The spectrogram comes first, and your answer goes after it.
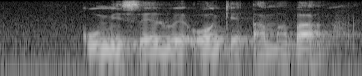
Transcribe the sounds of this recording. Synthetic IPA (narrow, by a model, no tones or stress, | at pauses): k̬ʼumisɛlwɛʔɔŋkʼɛamaɓaːŋa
